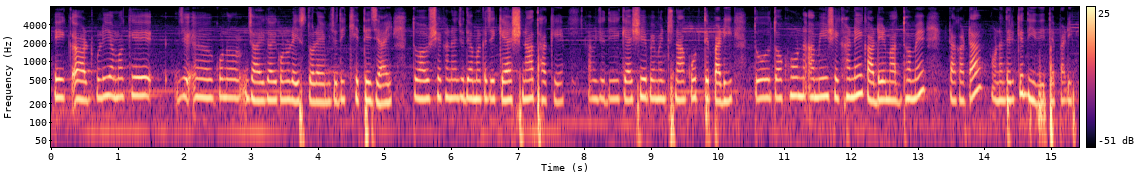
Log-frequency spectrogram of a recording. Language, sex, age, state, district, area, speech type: Bengali, female, 60+, West Bengal, Purba Bardhaman, urban, spontaneous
